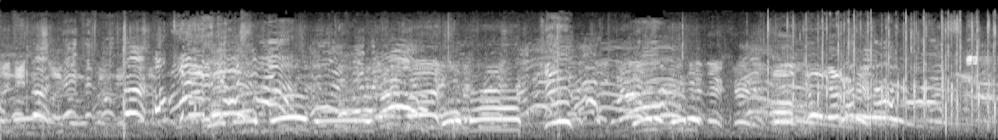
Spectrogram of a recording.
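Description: Young children shout and squeal excitedly outdoors.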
